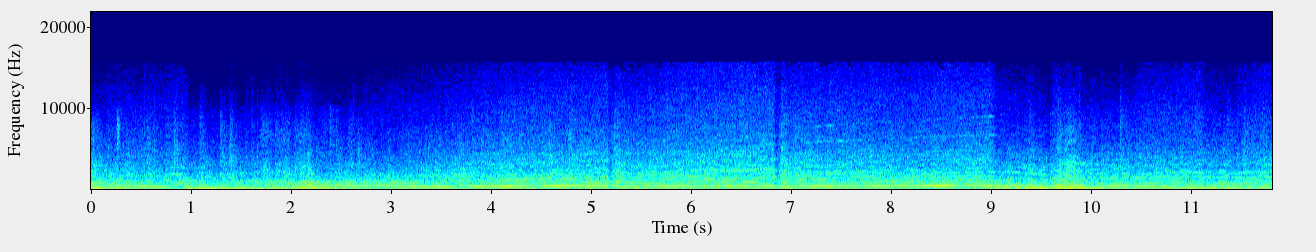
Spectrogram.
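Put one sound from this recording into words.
A racing car engine roars, rising in pitch and dropping briefly at each gear change.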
